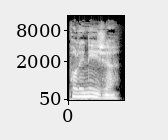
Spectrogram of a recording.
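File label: "polynesia", British English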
